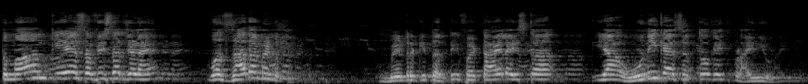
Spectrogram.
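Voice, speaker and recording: A man's voice: very high-pitched, expressive, moderate pace. A man speaking in Hindi with a Pahari-Gojri accent, addressing a community meeting earnestly and explaining things as an education official. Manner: earnest, explanatory, switching local dialect and Hindi. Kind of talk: public speech.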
